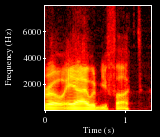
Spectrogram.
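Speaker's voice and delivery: normal talking voice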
